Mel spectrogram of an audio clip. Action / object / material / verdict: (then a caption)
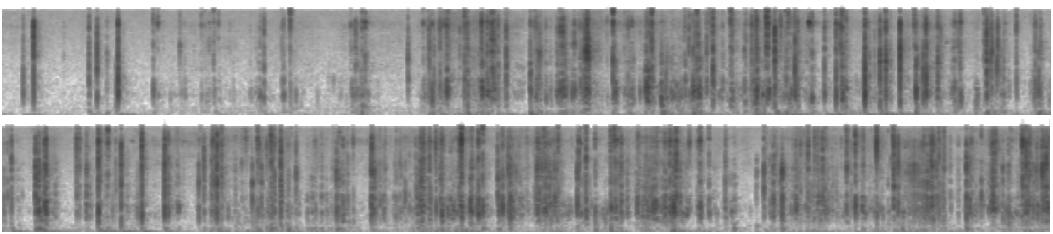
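tap / small vinyl zippered pouch / vinyl / none. Long nails tap and scratch the glossy vinyl front of a small striped vinyl zippered pouch. A dense stream of quick, crisp clicks and crinkly scratching starts softly, then grows busier and louder after about two seconds, with each tap dying away instantly.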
